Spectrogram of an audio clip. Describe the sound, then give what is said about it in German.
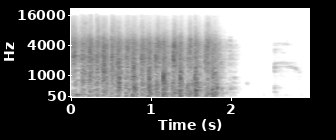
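A shaker bottle with 500 millilitres of water and 10 grams of a powdered dietary supplement is shaken hard in a rapid, steady rhythm of sloshing, rattling pulses for about two seconds, then it stops, followed by a brief faint sound. “Das heißt, man nimmt so einen Shaker, der wurde uns auch mitgeschickt, auch dafür vielen Dank, füllt 500 Milliliter Wasser rein, 10 Gramm des Pulvers, dann schüttelt man ordentlich durch.”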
